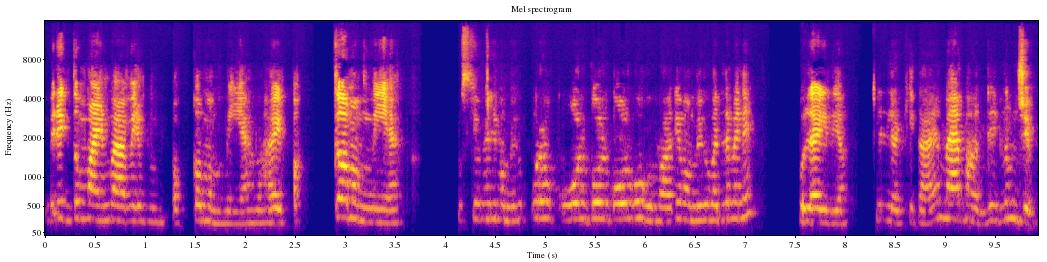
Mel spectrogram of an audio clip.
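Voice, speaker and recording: A woman's voice: sits high, a little fast, muffled recording. A young woman vlogger casually telling a funny story from her school days, acting out the lines of the people in it. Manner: chatty, animated retelling with quoted dialogue.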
